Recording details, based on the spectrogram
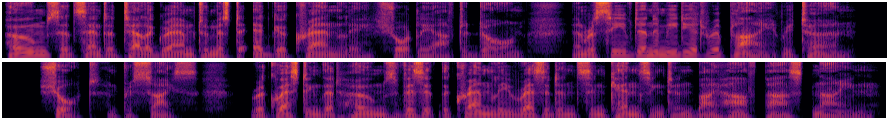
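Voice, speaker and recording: Very deep-voiced man narrating a story. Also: sing-song, normal speed, no echo, clean studio sound. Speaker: audiobook narrator.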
